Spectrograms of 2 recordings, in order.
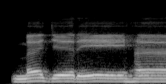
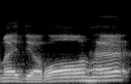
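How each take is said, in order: First: The vowel after the r is an 'e'. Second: The vowel after the r is an open 'a'. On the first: The speaker calls it right. "tapi dibaca dengan majreha" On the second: The speaker calls it wrong. "bukan lagi dibaca dengan majro, majroha"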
